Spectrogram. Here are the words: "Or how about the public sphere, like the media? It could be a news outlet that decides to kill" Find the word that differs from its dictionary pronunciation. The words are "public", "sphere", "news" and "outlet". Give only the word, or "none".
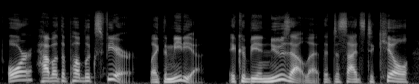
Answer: none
